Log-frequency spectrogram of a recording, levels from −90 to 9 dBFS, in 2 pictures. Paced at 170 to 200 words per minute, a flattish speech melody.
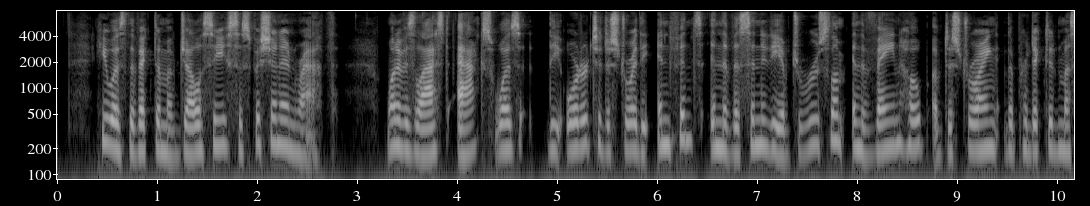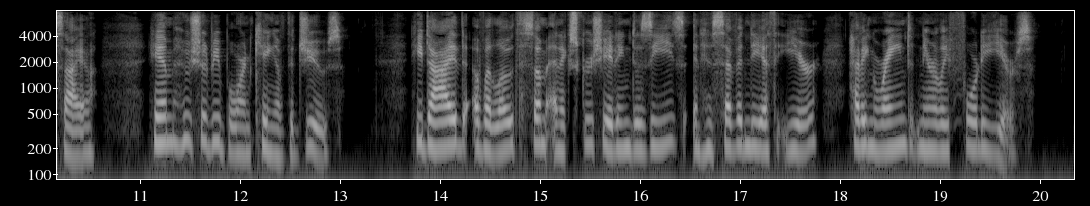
Yes: average, 180 wpm; narrow, 2.3 semitones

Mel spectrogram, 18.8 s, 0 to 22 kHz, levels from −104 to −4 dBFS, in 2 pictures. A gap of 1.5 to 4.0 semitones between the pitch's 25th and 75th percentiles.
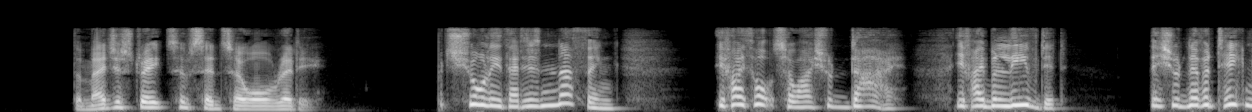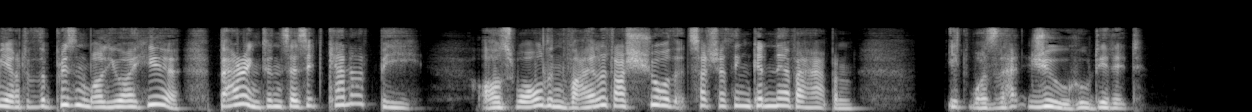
No: wide, 5.5 semitones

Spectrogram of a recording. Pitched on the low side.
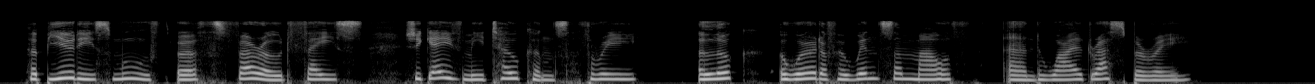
No: high, 235 Hz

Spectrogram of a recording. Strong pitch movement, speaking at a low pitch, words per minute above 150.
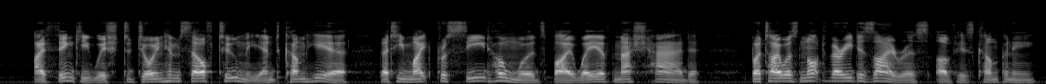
Yes: wide, 6.6 semitones; low, 125 Hz; average, 170 wpm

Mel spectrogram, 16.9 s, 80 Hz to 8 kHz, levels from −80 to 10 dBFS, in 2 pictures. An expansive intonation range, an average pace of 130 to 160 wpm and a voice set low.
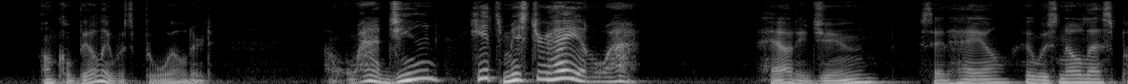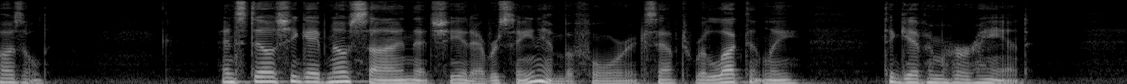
Yes: wide, 6.2 semitones; average, 140 wpm; low, 125 Hz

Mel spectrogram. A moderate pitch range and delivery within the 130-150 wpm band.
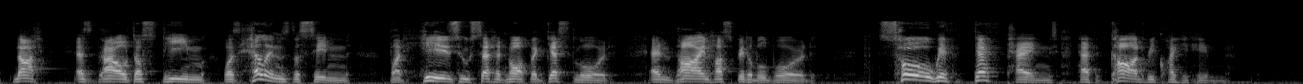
Yes: average, 4.8 semitones; average, 140 wpm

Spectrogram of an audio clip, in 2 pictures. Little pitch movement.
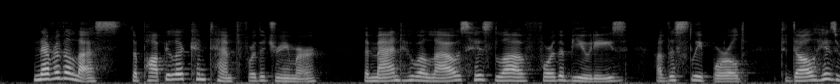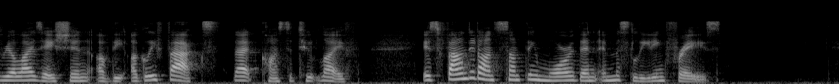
No: average, 4.1 semitones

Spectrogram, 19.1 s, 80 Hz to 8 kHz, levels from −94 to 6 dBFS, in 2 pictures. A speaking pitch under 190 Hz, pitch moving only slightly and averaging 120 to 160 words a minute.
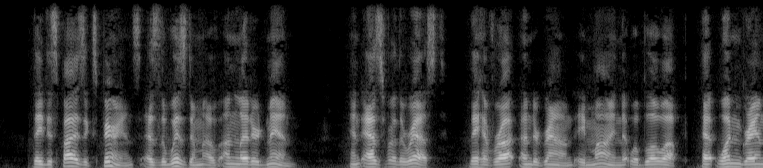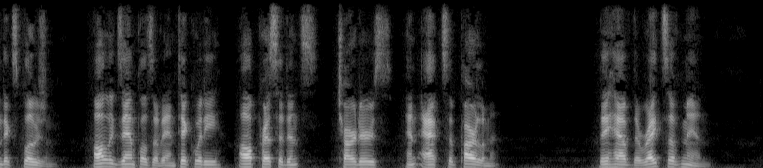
Yes: low, 135 Hz; narrow, 2.3 semitones; average, 145 wpm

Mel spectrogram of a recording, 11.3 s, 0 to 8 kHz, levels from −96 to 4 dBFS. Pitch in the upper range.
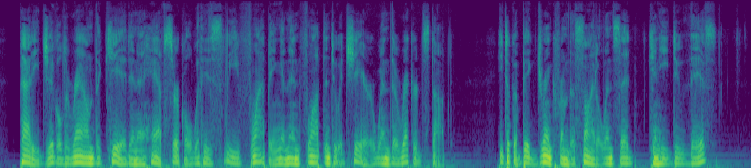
No: very low, 90 Hz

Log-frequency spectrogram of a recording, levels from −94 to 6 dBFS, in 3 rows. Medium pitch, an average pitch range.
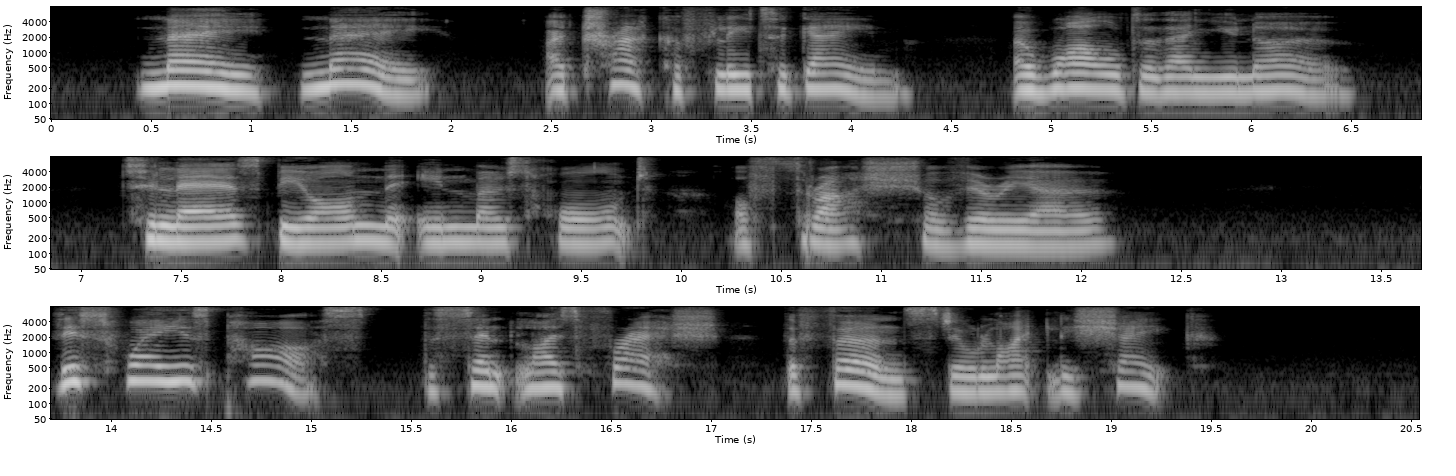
Yes: medium, 175 Hz; average, 3.4 semitones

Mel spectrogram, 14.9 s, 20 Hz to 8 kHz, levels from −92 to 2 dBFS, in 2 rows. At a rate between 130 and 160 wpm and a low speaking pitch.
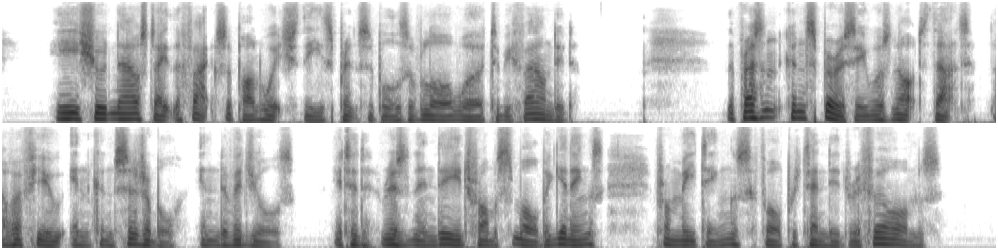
Yes: average, 155 wpm; low, 115 Hz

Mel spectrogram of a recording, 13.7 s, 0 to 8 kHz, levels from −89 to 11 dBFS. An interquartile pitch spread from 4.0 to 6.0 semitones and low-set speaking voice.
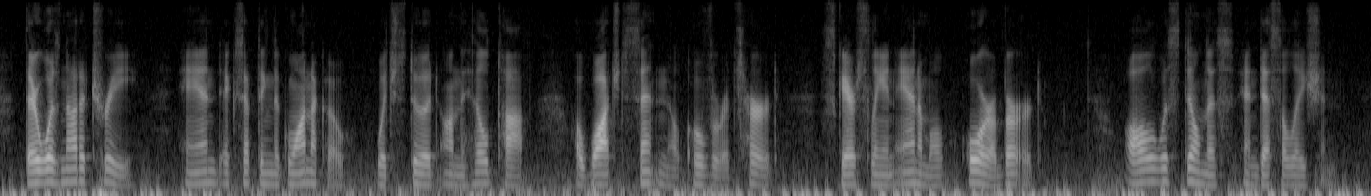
No: average, 3.2 semitones; low, 125 Hz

